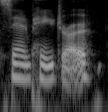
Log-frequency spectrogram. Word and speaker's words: San Pedro: So he turned up to board a charter fishing boat called the Freedom it's spelled San Pedro, but I read that locals call it San Pedro.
